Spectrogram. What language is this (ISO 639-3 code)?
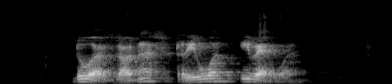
cat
